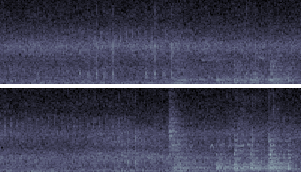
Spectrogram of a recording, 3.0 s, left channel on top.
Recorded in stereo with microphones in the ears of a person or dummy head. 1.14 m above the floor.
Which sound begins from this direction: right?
Knocking, at 1.7 s.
